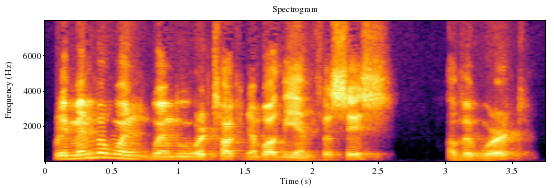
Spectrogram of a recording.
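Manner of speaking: ordinary talk, nothing marked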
